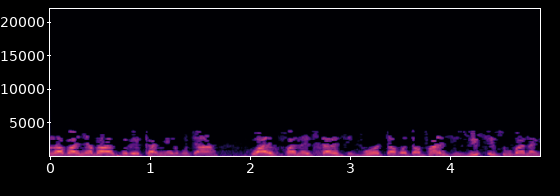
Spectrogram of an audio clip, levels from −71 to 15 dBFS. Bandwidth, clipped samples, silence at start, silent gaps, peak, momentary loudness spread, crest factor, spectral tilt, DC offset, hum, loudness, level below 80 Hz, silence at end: 4 kHz; under 0.1%; 0 s; none; -4 dBFS; 8 LU; 16 dB; -10 dB/octave; under 0.1%; none; -21 LUFS; -50 dBFS; 0 s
